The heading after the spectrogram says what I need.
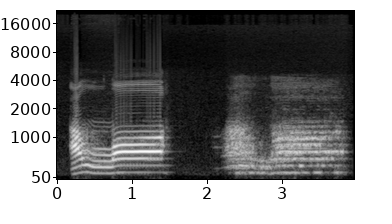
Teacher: Kecuali di satu kata, yaitu di lafzul jalalah yaitu lafaz Allah. Cuma Allah aja yang bacaannya ya tebal.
